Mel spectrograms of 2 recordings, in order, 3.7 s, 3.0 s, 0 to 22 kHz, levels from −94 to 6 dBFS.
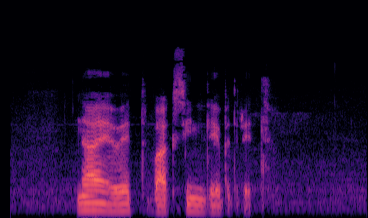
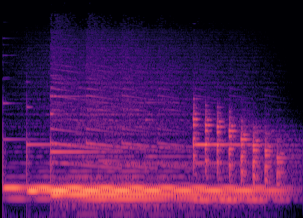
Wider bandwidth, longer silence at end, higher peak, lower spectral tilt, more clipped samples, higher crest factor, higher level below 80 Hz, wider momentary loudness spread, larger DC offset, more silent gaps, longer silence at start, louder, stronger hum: about the same, 10 kHz vs 10.5 kHz; first, 1 s vs 0.1 s; about the same, -12 dBFS vs -12 dBFS; first, -6.5 dB/octave vs -5 dB/octave; neither; first, 22 dB vs 12 dB; first, -58 dBFS vs -64 dBFS; first, 19 LU vs 6 LU; neither; neither; first, 0.75 s vs 0 s; second, -30 LUFS vs -24 LUFS; neither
